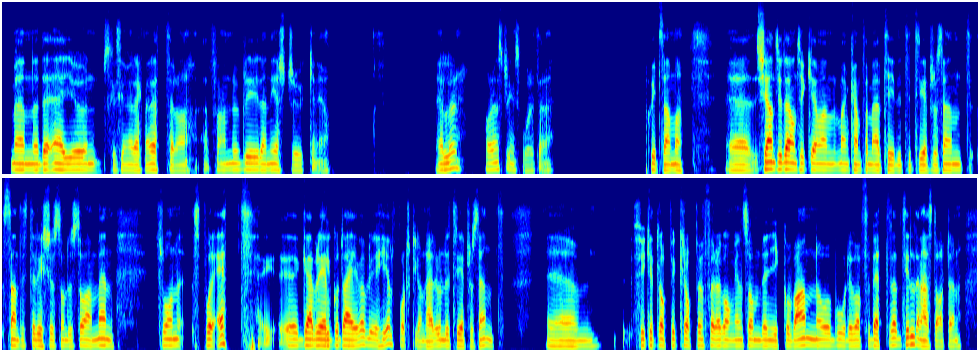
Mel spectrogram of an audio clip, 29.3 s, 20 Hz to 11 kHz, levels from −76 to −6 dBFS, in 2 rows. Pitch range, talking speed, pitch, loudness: 110-120 Hz, 155 wpm, 115 Hz, -25 LUFS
